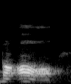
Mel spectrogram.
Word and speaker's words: Baal: contemporary Old Testament Scholars they will say it should be pronounced ball not B well I grew up hearing at Bale so it's gonna be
